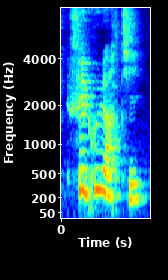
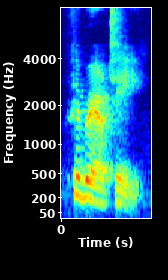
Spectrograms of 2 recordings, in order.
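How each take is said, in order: First: It is said with a French accent. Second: It is said with an English accent. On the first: The speaker calls it wrong. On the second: The speaker calls it right.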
